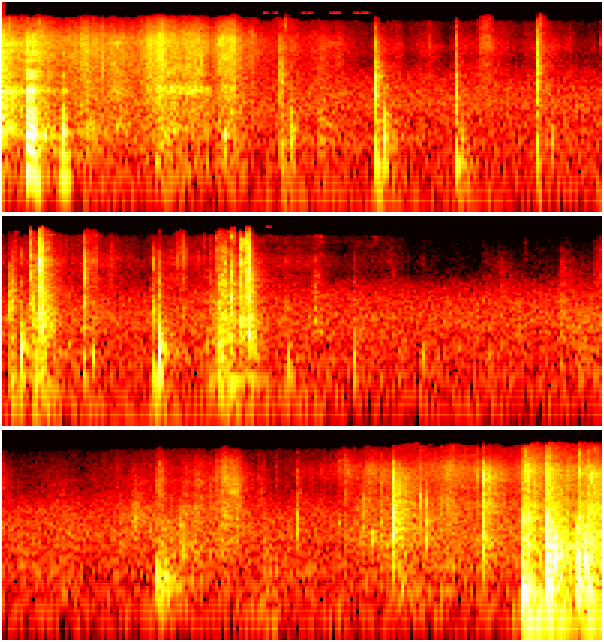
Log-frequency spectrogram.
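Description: Footsteps and light knocks on a wooden floor, scattered over a few seconds, then one more knock after a pause; a woman speaks briefly near the end.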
